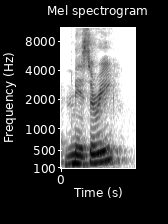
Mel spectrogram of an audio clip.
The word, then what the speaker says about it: misery: Então o I desse Y é alongado, acaba ganhando aí uma força extra, mas normalmente sílaba tônica é a primeira, tá bem? Misery.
